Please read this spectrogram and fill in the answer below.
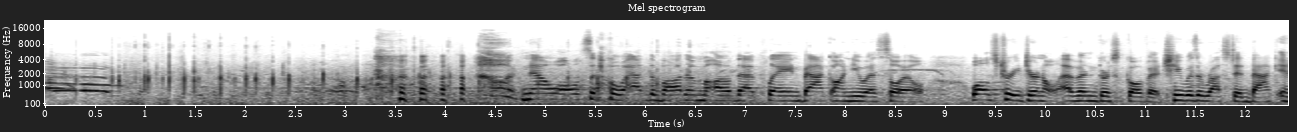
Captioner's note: cheering and applause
